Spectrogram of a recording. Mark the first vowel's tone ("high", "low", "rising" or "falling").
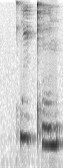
high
